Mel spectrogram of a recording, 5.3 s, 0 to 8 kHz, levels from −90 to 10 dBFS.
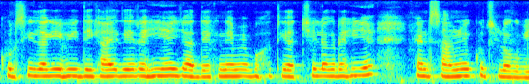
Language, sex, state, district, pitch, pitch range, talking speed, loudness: Hindi, male, Chhattisgarh, Rajnandgaon, 195 Hz, 190-205 Hz, 250 wpm, -14 LUFS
